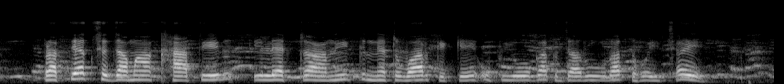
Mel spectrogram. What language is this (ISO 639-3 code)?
mai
